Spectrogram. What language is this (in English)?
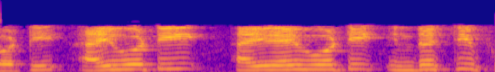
Telugu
